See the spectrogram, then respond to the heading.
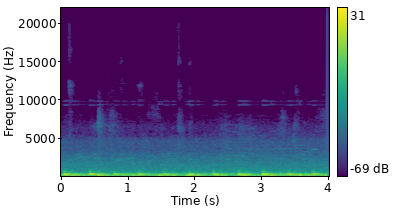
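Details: Fetal heartbeat on Doppler during a non-stress test at 37 weeks in a twin pregnancy: rapid, steady whooshing pulse around 150–160 bpm while the baby moves a lot; mother reports belly pressure and possible contractions.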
